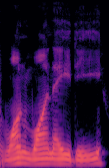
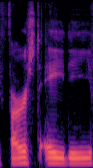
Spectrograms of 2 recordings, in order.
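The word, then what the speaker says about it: 1st AD: about ramadi um he he always mispronounces our unit he says one one a.d it was it's 180 first ad first armor division that was us um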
